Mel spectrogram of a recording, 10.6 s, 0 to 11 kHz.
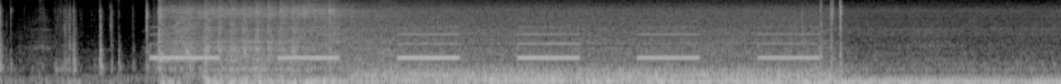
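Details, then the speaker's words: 2004 Jeep Wrangler TJ after replacing the oil pressure sending unit: short crank, quick catch, smooth even idle under a pulsing door chime; healthy, gauge shows oil pressure, though a pressure drop at red lights was later still reported. "All right, so really all we have left to do here is just start it up and make sure we're getting an oil pressure reading in the gauge."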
